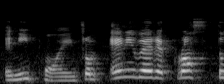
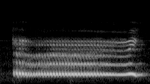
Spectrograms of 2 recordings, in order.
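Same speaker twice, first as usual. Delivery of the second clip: high ringing trill; alarm ring; 11 semitones higher, 4 dB louder than usual. Pretend. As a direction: ring like a little alarm clock. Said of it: "his alarm clock wouldn't go".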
